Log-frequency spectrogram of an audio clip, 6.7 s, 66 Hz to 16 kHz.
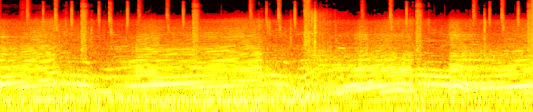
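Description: An 8th-generation Honda Civic Si engine revs hard into VTEC and climbs in pitch, with the rising whine repeating several times as the throttle is pushed. It is loud, close and continuous.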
